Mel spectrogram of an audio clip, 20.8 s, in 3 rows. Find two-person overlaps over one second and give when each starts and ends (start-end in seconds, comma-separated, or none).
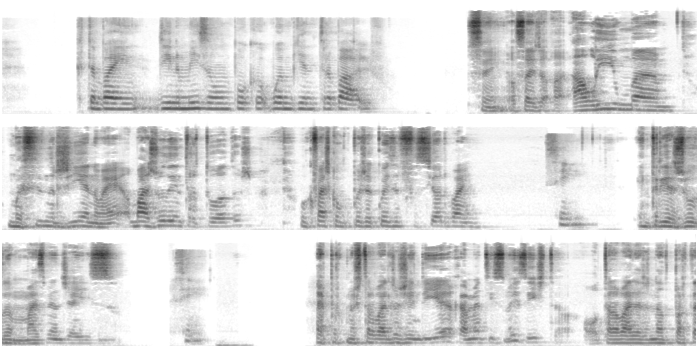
none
